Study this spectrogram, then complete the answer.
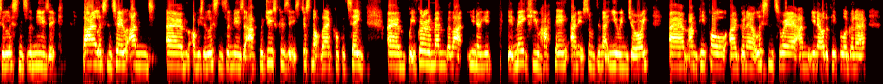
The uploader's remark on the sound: Recorded on May 5th 2021 on Zoom…so that explains the shit quality of sound going in and out.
